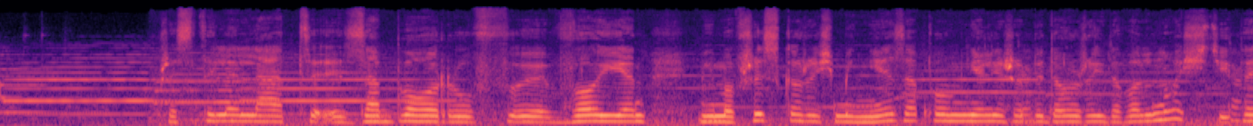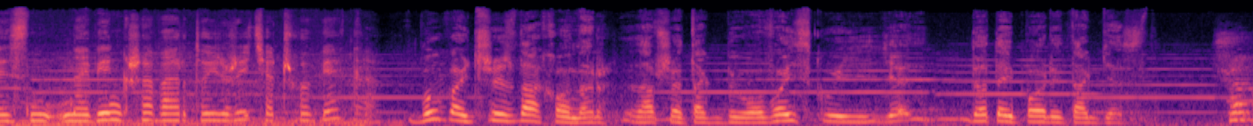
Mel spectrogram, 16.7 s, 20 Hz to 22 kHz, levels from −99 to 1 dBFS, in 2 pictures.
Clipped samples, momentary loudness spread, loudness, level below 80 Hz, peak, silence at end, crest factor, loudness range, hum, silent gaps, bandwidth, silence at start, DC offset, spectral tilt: under 0.1%; 10 LU; -27 LUFS; -48 dBFS; -10 dBFS; 0 s; 16 dB; 2 LU; none; none; 16.5 kHz; 0 s; under 0.1%; -5 dB/octave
